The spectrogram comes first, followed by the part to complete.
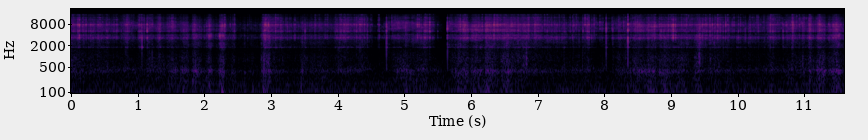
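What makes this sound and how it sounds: Roasted coffee beans in a tall clear glass jar, partly full and tilted in one hand, are stirred with a wooden spoon. They give a steady, bright rattling and crinkling against the glass, with short sharp clicks and ticks throughout.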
